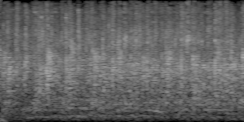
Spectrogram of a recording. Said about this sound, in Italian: Siccome non ce li fanno mai gli applausi, anche di solito becco solo sms critici, me ne fate un altro che mi sta piacendo.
